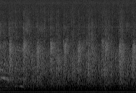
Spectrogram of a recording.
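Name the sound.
church congregation applause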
